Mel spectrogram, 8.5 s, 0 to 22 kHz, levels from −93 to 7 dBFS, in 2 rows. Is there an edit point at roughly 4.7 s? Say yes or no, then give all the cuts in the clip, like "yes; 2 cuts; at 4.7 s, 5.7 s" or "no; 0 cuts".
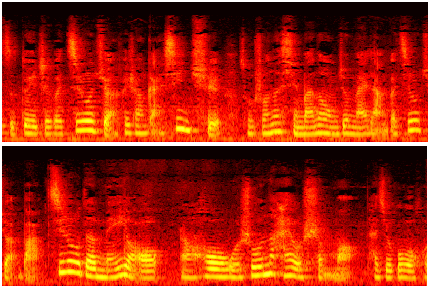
yes; 1 cut; at 4.7 s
